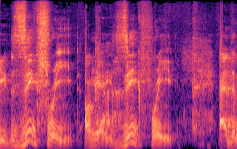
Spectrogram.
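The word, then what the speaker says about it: Siegfried: Is it Zigfrieded? Zigfrieded.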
